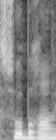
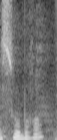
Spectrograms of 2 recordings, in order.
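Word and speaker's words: Sobhraj: Alors, je vais vous parler d'une série qui s'appelle Le Serpent, qui est l'histoire de l'escroc Charles, je sais pas comment ça se prononce, je veux dire Sobra, il y a un J à la fin, mais voilà, on l'appelait Sobra.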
